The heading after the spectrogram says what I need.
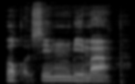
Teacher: iskanul mim ma'al ikhfa, sukunkan mim dengan ikhfa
